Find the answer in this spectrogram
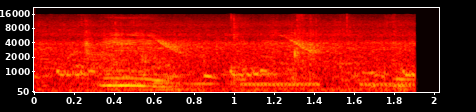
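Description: Birds calling in a string of short notes, some held level and some falling in pitch; the sound cuts off abruptly just before the end.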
